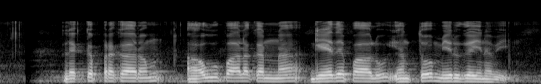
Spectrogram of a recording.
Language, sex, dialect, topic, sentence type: Telugu, male, Telangana, agriculture, statement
